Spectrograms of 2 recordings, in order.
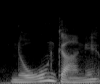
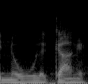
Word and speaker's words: nogle gange: Then we have nogle gange, or nogle gange as it's spelled, but Danish people, myself included, we don't bother to say nogle gange. That's very textbook. So, nogle gange, just say it like that.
